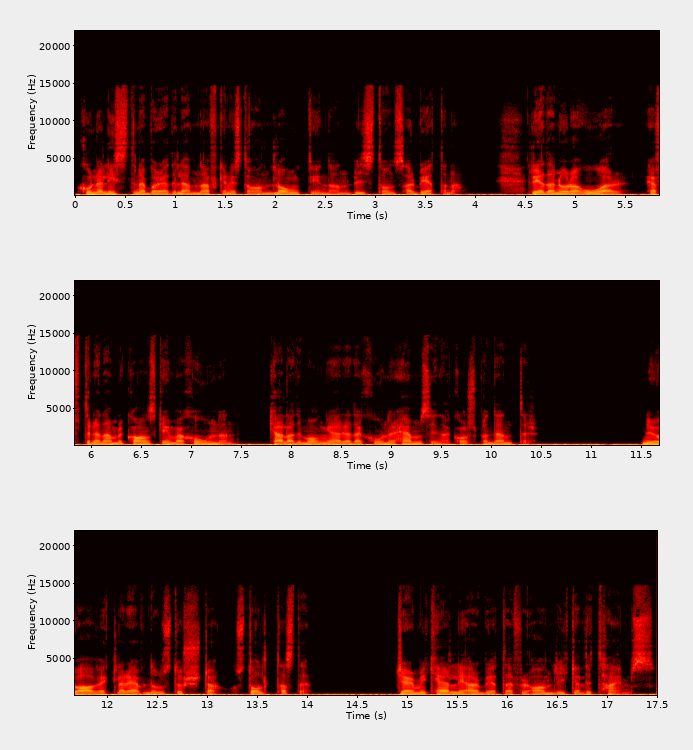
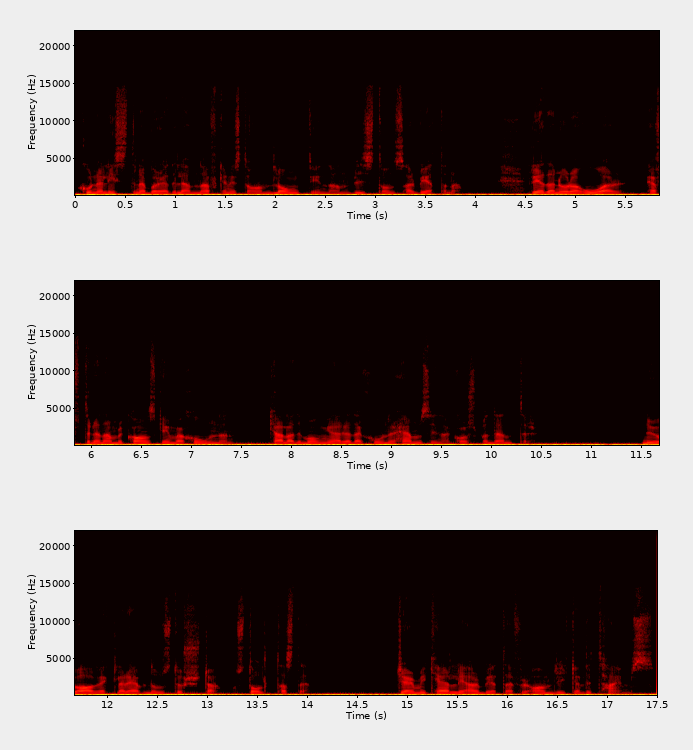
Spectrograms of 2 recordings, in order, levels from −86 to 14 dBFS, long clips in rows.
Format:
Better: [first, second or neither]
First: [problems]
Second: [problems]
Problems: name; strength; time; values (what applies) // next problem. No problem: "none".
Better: first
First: low rumble; faint; throughout; 25 dB below the speech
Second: low rumble; loud; throughout; 2 dB below the speech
